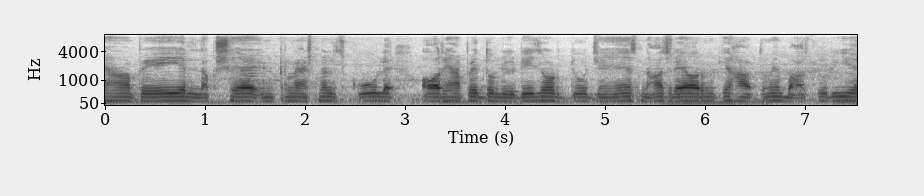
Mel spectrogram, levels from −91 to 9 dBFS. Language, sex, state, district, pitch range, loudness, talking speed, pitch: Hindi, male, Haryana, Charkhi Dadri, 115-125 Hz, -17 LUFS, 205 wpm, 120 Hz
